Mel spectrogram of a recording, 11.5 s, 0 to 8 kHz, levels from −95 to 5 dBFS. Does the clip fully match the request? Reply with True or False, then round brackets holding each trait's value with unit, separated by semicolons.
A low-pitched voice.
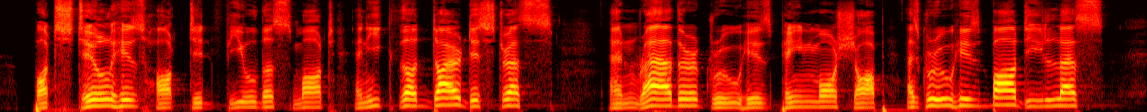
False (155 Hz)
